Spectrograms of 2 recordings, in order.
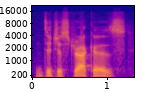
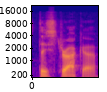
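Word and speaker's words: Dijkstra: with me you'll remember having to do some digistraka's graph theory networking stuff and yeah i know that's not how you pronounce his name it's it's the straca but come on it's spelled that way and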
